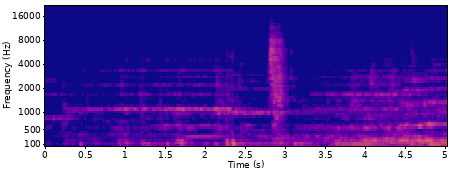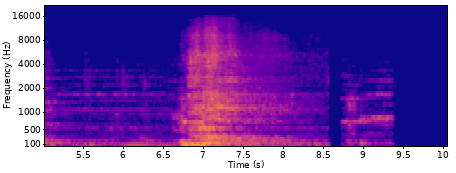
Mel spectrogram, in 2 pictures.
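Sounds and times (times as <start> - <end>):
lion roaring: 6.6 - 8.6.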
